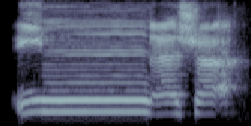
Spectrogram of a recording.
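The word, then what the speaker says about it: إن نشأ: I don't say in and then nasha. I say inna, inna, inna, in nasha.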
